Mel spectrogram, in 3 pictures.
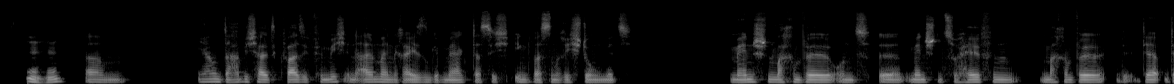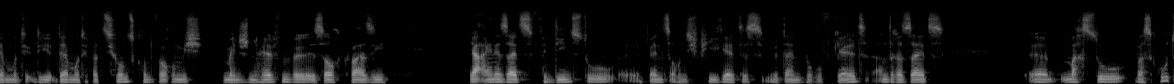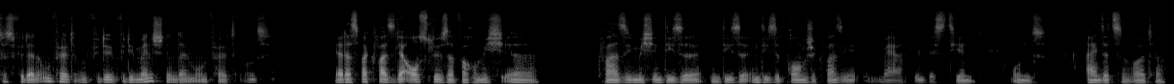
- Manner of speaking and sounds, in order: none
- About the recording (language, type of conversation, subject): German, podcast, Was inspiriert dich beim kreativen Arbeiten?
